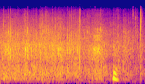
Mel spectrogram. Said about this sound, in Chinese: 对，哇，好开心，竟然有掌声。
